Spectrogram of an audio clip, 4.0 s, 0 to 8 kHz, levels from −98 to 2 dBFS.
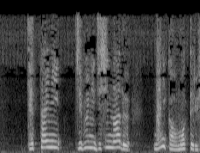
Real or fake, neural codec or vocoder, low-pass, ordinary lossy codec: fake; codec, 44.1 kHz, 7.8 kbps, DAC; 7.2 kHz; MP3, 32 kbps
